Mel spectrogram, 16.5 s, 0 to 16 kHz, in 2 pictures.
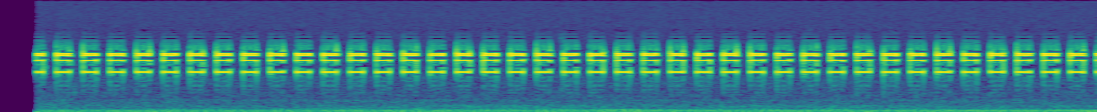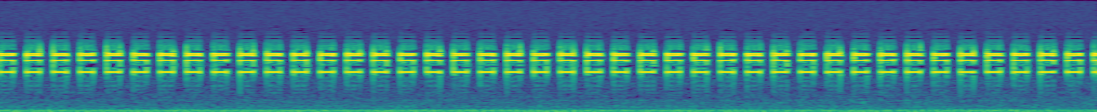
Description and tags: Phone off the hook signal
Phone receiver left off the hook / signal from a Western Electric model 500 rotary telephone. Busy signal.
busy, hook, off, phone, receiver, ring, signal, telephone, tone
